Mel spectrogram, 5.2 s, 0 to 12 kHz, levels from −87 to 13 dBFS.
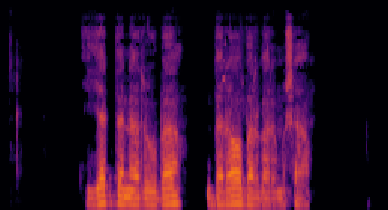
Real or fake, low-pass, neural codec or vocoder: real; 9.9 kHz; none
